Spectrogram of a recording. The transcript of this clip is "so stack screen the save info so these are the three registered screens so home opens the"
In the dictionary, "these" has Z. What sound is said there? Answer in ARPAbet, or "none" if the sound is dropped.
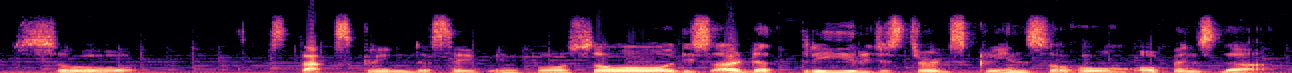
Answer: S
